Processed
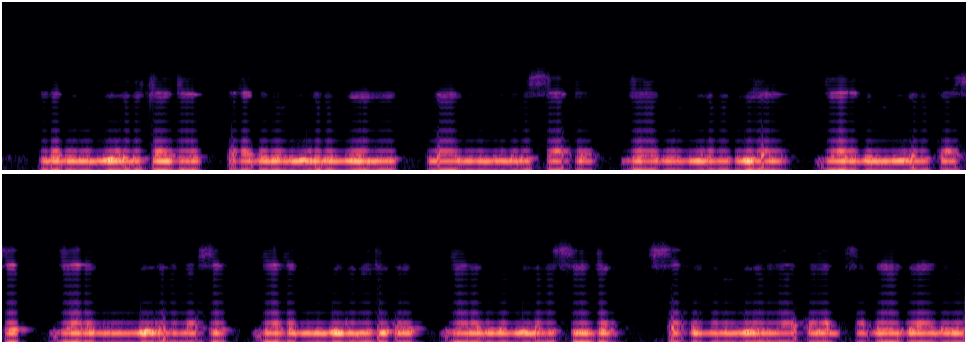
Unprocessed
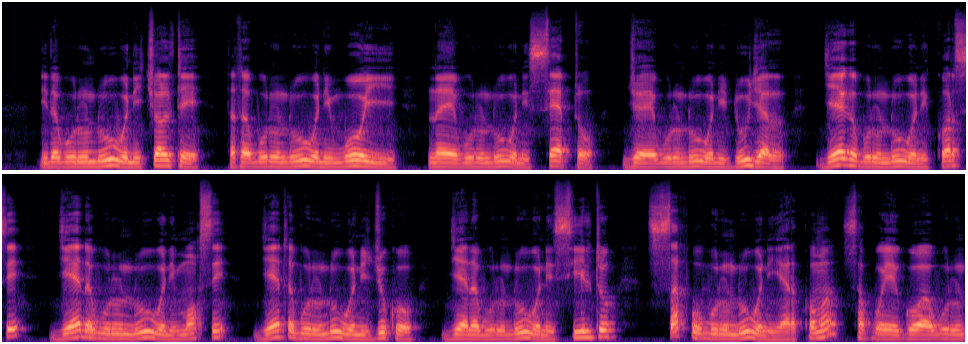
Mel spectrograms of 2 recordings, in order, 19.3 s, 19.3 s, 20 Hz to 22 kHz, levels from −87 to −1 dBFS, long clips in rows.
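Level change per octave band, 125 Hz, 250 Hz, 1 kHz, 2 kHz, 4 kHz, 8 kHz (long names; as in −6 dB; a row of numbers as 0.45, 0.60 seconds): −12.5 dB, +3.0 dB, below −20 dB, below −15 dB, below −20 dB, below −40 dB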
